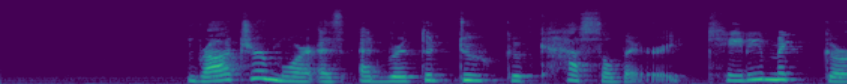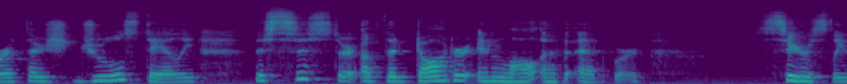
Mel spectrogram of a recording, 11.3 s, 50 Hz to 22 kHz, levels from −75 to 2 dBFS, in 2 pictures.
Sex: female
